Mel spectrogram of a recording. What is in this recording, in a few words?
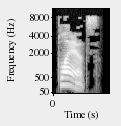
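"plants", British English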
